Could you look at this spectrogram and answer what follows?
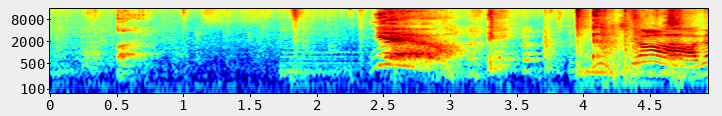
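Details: Two girls performing a staged burping ABC song: long, loud, voiced burps shaped like a sung performance over music and background chatter; voluntary burping.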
